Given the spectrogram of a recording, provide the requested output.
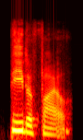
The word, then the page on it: paedophile: Indian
